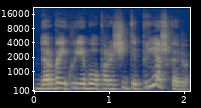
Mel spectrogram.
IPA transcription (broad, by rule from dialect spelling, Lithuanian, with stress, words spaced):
dɐrˈbɐɪ kʊˈrʲiɛ ˈbʊʋoː pɐrɐˈʃʲiːtʲɪ ˈpʲrʲiɛʃkɐrʲʊ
